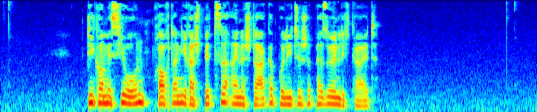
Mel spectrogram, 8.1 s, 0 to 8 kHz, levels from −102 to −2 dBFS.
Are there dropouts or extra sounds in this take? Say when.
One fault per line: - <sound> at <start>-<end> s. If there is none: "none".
none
